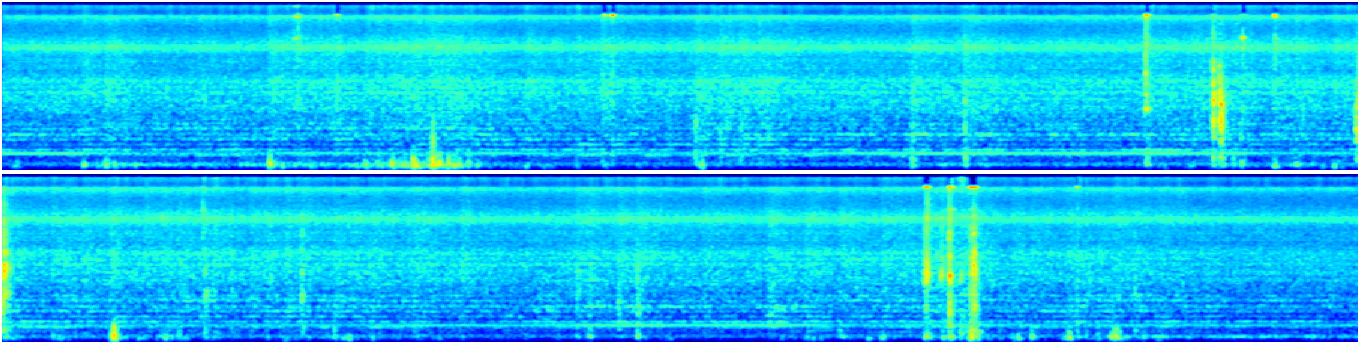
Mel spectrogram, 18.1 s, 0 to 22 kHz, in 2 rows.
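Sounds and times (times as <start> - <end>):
fan-like hum: 0.0 - 18.0
sharp clicks and knocks: 7.6 - 9.2, 15.2 - 16.0.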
